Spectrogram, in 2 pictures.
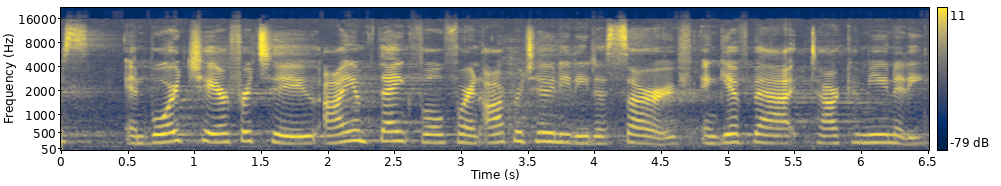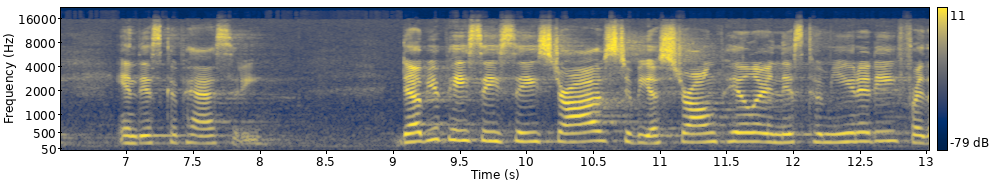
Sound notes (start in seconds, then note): none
